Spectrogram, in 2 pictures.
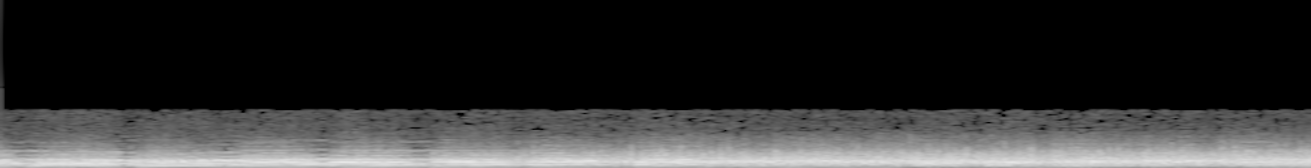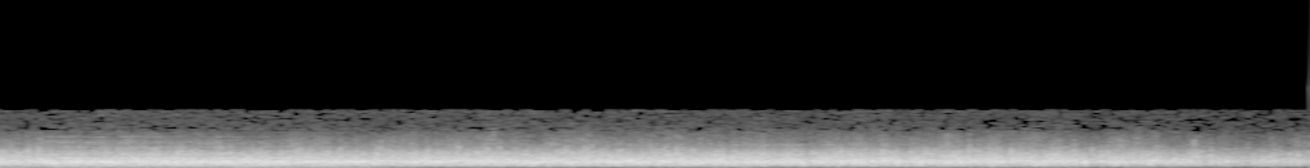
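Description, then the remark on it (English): A studio audience at a radio theater broadcast breaks into loud, sustained applause for Jimmy Stewart and Joan Blondell as a brief swell of music fades out beneath it, the dense clapping carrying on steadily to the end with no voices. “With that well-deserved applause, our thanks to Jimmy Stewart and Joan Blondell, who come to the footlights for their curtain call.”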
